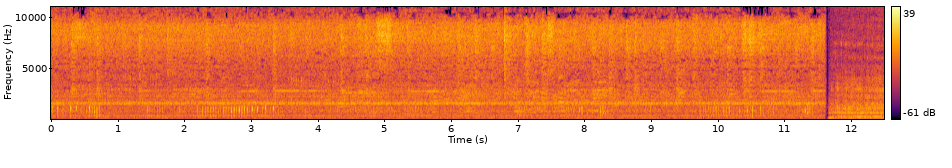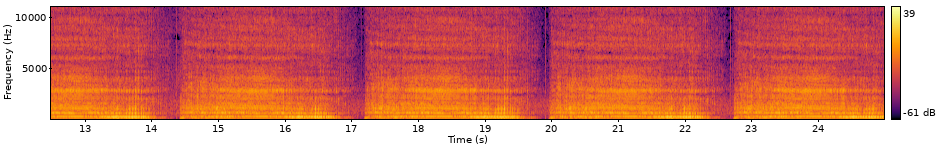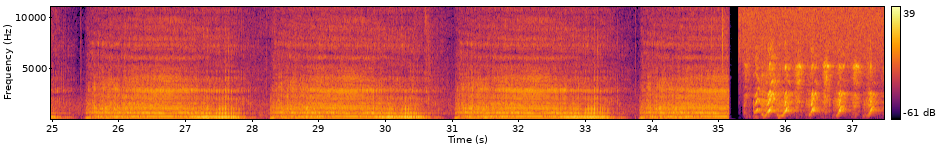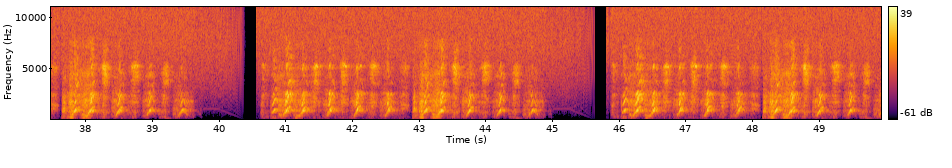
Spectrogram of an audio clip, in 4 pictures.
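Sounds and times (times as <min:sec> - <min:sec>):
animal yelping calls: 0:00.0 - 0:03.4, 0:07.2 - 0:08.5, 0:09.7 - 0:11.6, 0:35.4 - 0:39.7, 0:40.6 - 0:44.9, 0:45.9 - 0:49.9
animal low drawn-out call: 0:00.0 - 0:35.2.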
